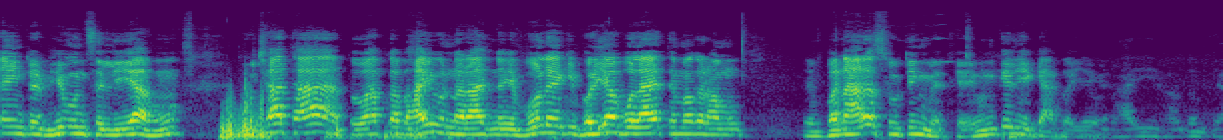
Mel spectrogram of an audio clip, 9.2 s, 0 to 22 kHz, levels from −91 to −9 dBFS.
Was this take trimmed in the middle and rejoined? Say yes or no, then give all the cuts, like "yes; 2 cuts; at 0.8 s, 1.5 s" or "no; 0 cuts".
yes; 1 cut; at 8.0 s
